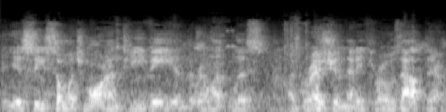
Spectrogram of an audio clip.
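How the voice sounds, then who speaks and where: Medium-pitched male voice at a fairly slow pace, fairly even in intonation, with audible room echo and noticeable background noise. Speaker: boxing promoter. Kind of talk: press conference. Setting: press conference room with audience. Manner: halting.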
